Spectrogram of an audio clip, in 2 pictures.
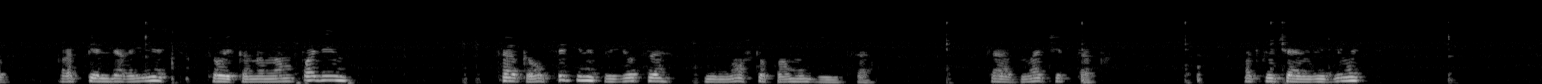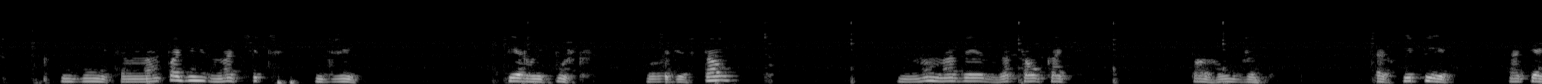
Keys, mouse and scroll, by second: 1.7 KP_1, 2.9 KP_3, 4.5 click, 6.8-9.3 drag, 10.8 click, 12.6 click, 13.3-14.5 middle drag, 15.7 KP_1, 18.2 g, 20.6 scroll up 1, 20.7-22.1 middle drag, 22.6 scroll up 1, 22.7 middle click, 23.8-25.7 drag, 26.6-27.7 drag, 29.1 KP_1, 30.7 click.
